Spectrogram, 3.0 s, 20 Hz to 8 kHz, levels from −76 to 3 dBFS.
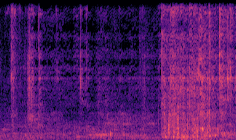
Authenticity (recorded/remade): remade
